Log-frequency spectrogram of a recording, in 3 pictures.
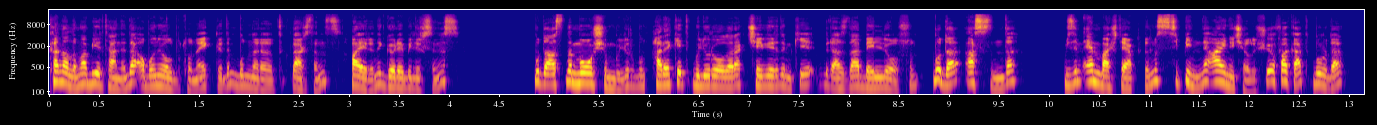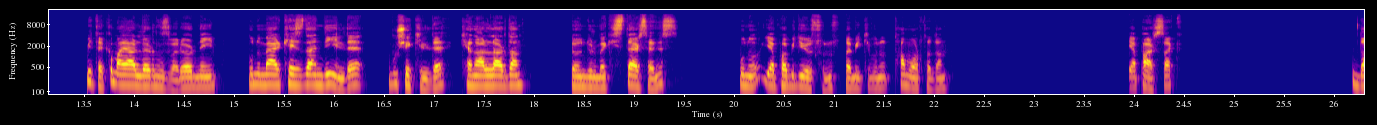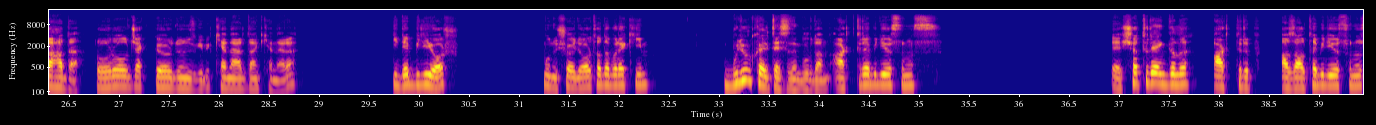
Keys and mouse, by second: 10.8 space, 12.2 space.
